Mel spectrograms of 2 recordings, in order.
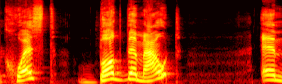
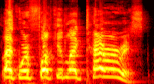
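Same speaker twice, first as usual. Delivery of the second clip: upset disbelief; 11 semitones higher, 4 dB louder than usual. Real, not acted. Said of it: "I'm so upset".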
